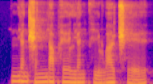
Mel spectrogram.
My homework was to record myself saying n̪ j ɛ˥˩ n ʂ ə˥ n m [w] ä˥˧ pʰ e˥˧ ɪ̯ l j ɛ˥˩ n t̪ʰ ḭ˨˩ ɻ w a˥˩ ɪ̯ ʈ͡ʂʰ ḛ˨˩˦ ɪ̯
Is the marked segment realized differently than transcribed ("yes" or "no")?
yes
